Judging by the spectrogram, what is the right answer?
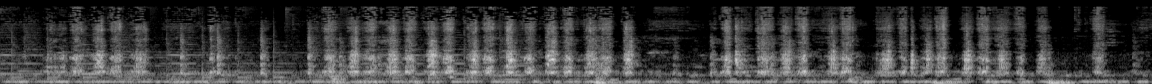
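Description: Bare hacksaw blade sawing back and forth through an orange PVC drain pipe in a sink's drain opening: quick, rhythmic scraping strokes with a couple of short breaks.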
